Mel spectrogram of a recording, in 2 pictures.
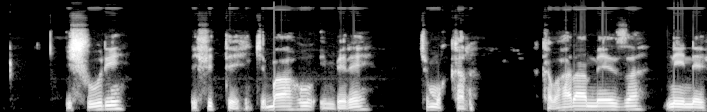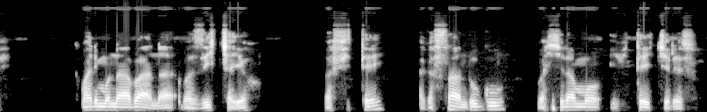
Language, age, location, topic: Kinyarwanda, 18-24, Huye, education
